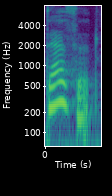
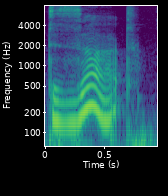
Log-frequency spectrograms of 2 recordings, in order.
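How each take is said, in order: First: The stress is on the first syllable. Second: The stress is on the last syllable. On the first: It names a hot, sandy place. "with the stress at the beginning" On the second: It names a sweet pudding after dinner. "stressing on the last syllable"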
